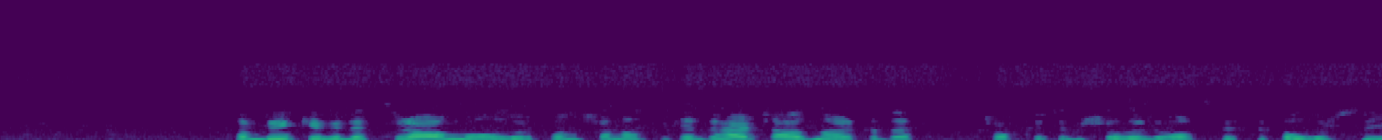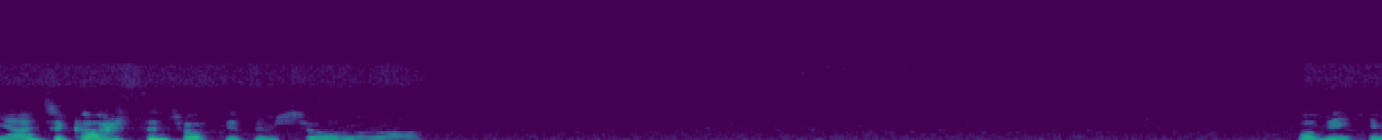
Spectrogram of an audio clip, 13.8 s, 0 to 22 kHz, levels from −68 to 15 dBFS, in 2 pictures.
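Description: Noise suppressor artifacts run through the whole clip. The suppressor pulls the steady room noise, which sits about 19 dB below the speech, down by about 20 dB in each band it judges to be noise. The noise sinks between the words and rises under them.

Speech cut by the noise suppressor occurs at 4.93 to 5.54 s, 7.12 to 7.32 s and 8.04 to 8.45 s. The suppressor mistook quiet speech for background and dropped it by about 19, 12 and 10 dB respectively, over roughly 150, 100 and 100 ms respectively. Those moments sound swallowed and faint.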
